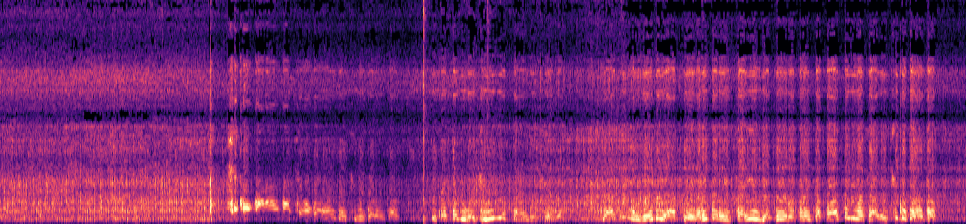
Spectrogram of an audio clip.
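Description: Single-sideband voice reception on a QCX transceiver with SSB modification, tuned through the SSB portion of the band: garbled, pitch-shifted radio voices drift in and out over a steady hiss, growing denser and louder after a brief dip midway.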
